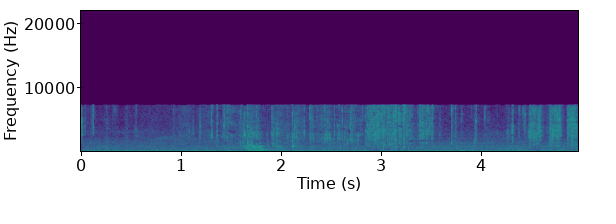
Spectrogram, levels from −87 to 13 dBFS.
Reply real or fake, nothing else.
real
